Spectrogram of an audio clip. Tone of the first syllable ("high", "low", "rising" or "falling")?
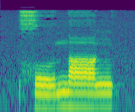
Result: rising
